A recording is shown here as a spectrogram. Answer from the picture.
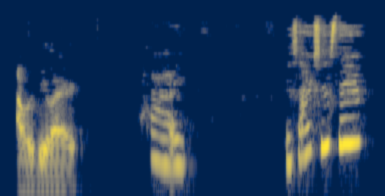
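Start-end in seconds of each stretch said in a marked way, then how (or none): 1.7-4.5 very high fake female voice, slow and swooping. Retelling calling his girlfriend's house as a teen, asking her mom: fake female voice as Teresa. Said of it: "I had to adopt a female's voice".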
